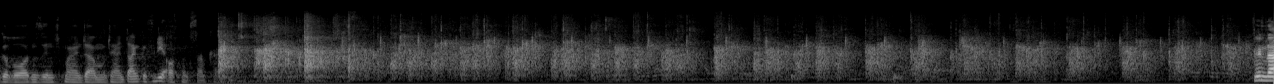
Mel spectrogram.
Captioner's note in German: Beifall SPD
